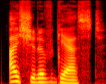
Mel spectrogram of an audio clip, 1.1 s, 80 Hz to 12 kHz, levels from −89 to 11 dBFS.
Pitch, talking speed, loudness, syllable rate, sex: 155 Hz, 225 wpm, -19 LUFS, 5.6 syllables/s, male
